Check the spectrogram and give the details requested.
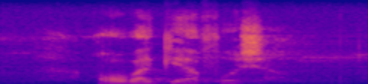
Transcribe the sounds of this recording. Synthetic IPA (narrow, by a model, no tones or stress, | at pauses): ɣʊbakʼɪafʊːʃḁ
